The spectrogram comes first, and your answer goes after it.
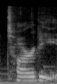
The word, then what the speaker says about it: Tardy: So please, please everybody look up David Michael Tardy. It's exactly how it's spelled. T A R D Y like your tardy for school, right?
